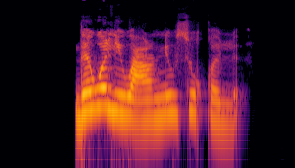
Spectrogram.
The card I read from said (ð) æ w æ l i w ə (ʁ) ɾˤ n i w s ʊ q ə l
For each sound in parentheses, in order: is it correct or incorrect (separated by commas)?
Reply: correct, incorrect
